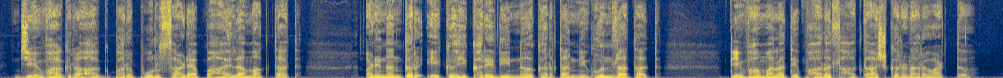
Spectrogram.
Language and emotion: Marathi, sad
